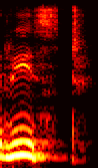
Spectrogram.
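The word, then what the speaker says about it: wrist: अगर आर से पहले कोई कहा, जहां पर W आता है, आर से पहले W आता है तो W वहां पे साइलेंट रहता है। तो आर को हम रे लिखेंगे और IST को क्या पढ़ रहे हैं, ईस्ट, यानी कि रिस्ट।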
